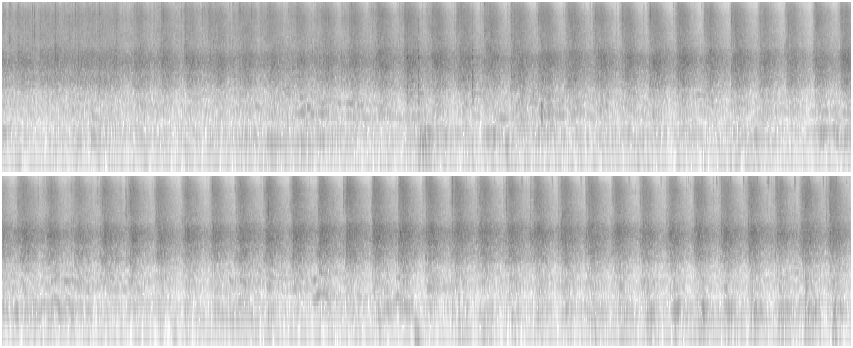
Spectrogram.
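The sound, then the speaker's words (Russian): An audience applauds musicians, the clapping quickly settling into a steady, fast rhythmic unison beat that stays loud and even for about twenty-five seconds, with no voices over it. “Поддержим наших уважаемых музыкантов аплодисментами.”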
